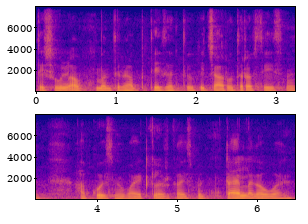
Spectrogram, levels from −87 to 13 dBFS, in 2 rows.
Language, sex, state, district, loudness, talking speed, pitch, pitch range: Hindi, male, Jharkhand, Jamtara, -20 LUFS, 215 wpm, 100 Hz, 95-105 Hz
